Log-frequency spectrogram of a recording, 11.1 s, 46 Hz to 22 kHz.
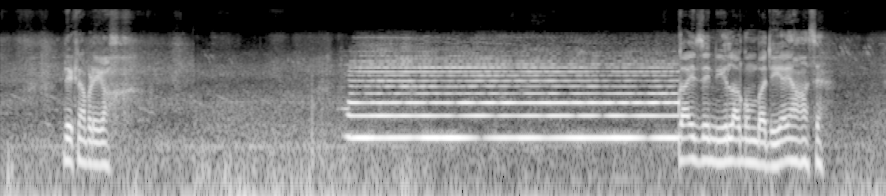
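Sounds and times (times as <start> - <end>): train horn long note: 4.2 - 8.8.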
